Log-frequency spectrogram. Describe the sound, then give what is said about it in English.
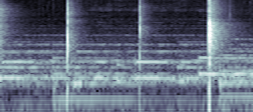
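Three sharp hand claps, spaced slowly and slightly unevenly, the last one loudest, sounding over a steady background of sustained, humming musical tones. “That's me clapping for you.”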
